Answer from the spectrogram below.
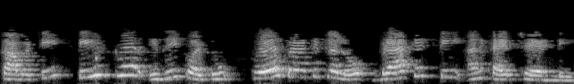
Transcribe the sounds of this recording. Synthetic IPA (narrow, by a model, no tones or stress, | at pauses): kaːbɐʈːiʈiːskʋeːɾiziːkʋɐlʈuskʋeːɾbɾaːkeʈlɐlo̞ːbɾaːkeʈ̚ʈiːɐniʈɐjp̚t͡ʃɛːjɐɳɖi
